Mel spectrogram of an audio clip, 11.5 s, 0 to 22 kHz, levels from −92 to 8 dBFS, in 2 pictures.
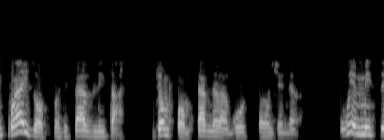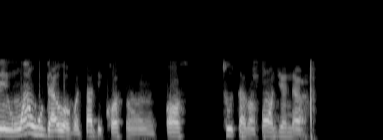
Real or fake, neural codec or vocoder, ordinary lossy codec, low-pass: fake; vocoder, 44.1 kHz, 128 mel bands, Pupu-Vocoder; none; 3.6 kHz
